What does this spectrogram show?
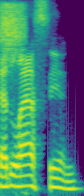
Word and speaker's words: Atlassian: jira incident because I don't know how to say atlassian or at laan or at I don't like saying it said it right at lassan so I'm just saying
